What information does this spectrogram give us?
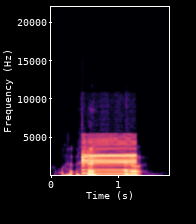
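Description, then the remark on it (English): A loud, harsh electronic buzzer, sounded for a bad joke, blares in one steady, flat tone for almost a second, with a person's voice briefly heard just before it and as it cuts off. “Yeah, that's a buzz one.”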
